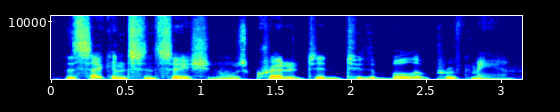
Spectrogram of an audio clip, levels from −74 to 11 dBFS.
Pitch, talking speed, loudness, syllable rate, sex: 125 Hz, 190 wpm, -22 LUFS, 5.4 syllables/s, male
